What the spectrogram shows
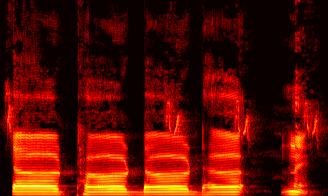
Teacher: ये मूर्धा से बोले जाते हैं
